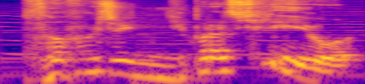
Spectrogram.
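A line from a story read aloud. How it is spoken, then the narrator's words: Desperate exclamation, cut short. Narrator (Russian): в отчаянии воскликнул Кадгар и тут же осекся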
